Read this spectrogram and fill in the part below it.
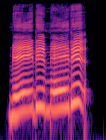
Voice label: voice mail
